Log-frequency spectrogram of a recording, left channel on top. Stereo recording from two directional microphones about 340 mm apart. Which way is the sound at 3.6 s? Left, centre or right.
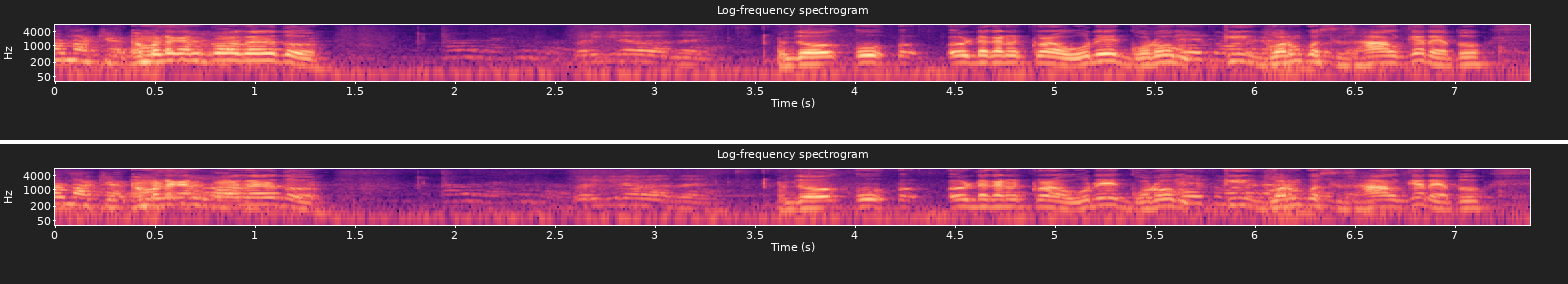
Centre.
